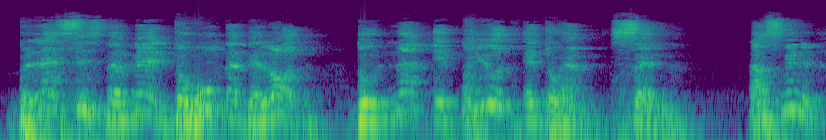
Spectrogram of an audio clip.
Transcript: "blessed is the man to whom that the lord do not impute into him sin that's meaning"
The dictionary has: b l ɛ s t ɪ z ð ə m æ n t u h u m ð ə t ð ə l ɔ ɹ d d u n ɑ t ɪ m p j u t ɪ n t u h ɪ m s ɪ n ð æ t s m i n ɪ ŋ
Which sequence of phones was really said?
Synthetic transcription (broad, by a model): b l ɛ s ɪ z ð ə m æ n t u h u m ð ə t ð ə l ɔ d d u n ɑ t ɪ p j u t ɪ n t u h ɪ m s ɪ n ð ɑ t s m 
